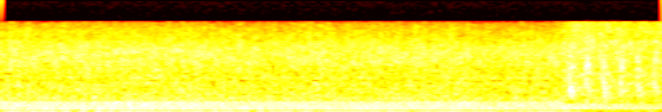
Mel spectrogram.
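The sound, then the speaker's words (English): A helicopter leaving the ocean and heading inland drones steadily, its engine a loud, constant roar layered with deep humming tones and a faint rhythmic chop toward the end, with no voices. “After a while, the helicopter leaves the ocean and heads inland.”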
